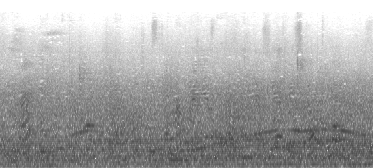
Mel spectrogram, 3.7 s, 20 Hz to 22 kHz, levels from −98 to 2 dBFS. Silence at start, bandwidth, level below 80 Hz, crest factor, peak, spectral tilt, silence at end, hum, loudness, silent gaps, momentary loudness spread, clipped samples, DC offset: 0 s; 13.5 kHz; -46 dBFS; 12 dB; -14 dBFS; -7 dB/octave; 0 s; none; -27 LUFS; none; 3 LU; under 0.1%; under 0.1%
